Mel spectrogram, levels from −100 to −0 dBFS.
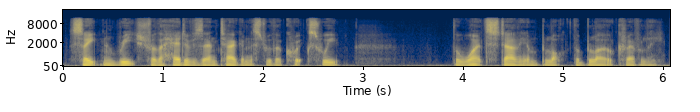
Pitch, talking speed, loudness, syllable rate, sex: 90 Hz, 190 wpm, -20 LUFS, 6.0 syllables/s, male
